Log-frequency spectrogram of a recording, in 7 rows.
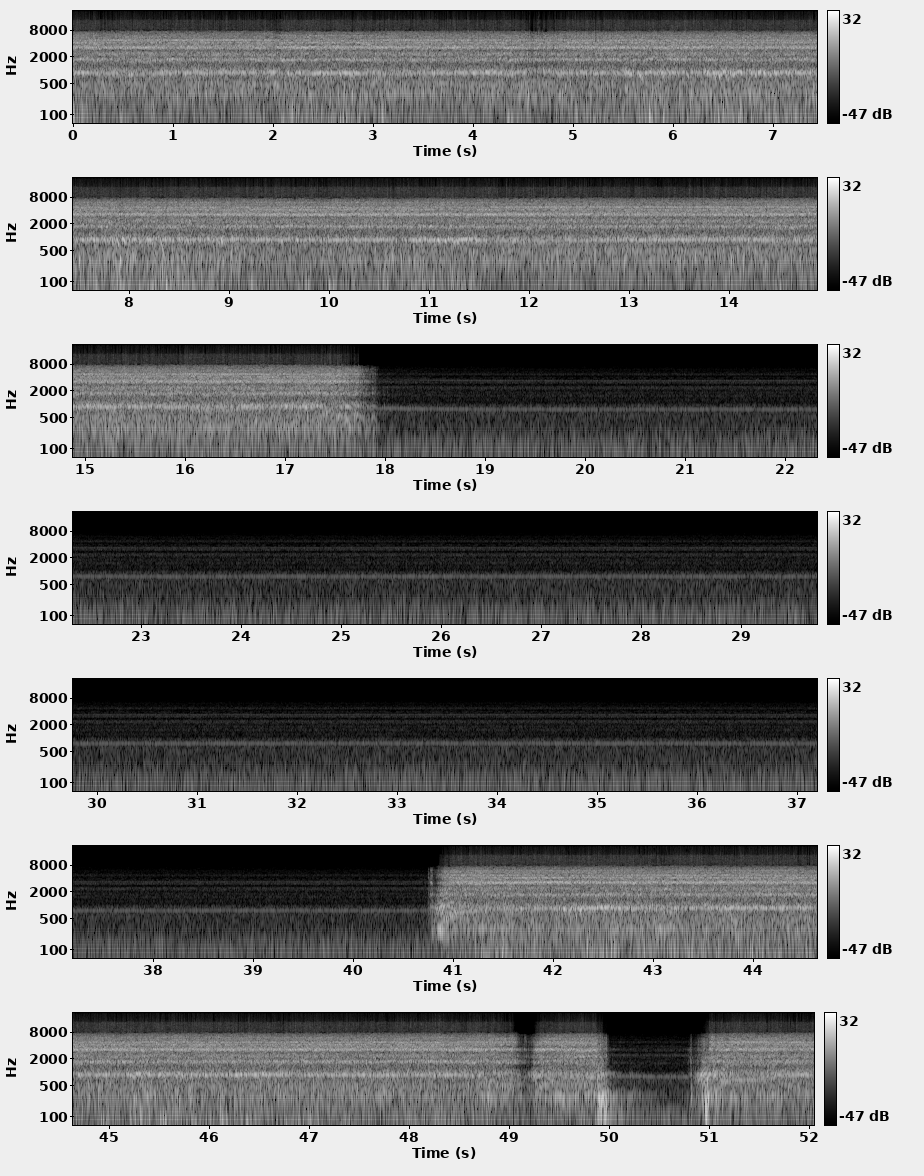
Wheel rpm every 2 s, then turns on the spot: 220, 230, 230, 230, 240, 220, 230, 230, 180, 0, 0, 0, 0, 0, 0, 0, 0, 0, 0, 0, 80, 220, 230, 240, 170, 100.
none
